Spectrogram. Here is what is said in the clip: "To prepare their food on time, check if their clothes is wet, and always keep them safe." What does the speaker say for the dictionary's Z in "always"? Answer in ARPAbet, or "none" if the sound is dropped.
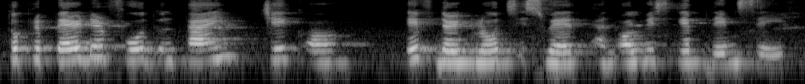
S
